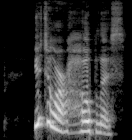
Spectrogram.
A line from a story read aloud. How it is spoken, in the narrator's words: Pearl barked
